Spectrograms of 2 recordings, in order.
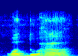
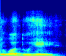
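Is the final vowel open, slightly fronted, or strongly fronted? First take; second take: open; strongly fronted. First: The final vowel is a plain open a. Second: The final vowel is strongly fronted toward e. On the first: "kita baca qiraat Imam Hashim" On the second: "Wadduhi tu bacaan Imalah Kubra dia panggil"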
